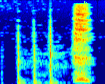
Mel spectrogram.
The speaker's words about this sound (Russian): Ой, стучат. Кто-то к нам пришел.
